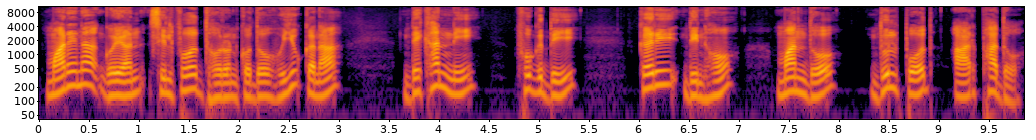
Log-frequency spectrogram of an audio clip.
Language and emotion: Santali, neutral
